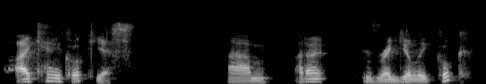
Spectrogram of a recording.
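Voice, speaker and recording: Here a man with an Australian accent speaks at a medium pitch. His pace is very slow. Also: ordinary pitch variation. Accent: Australian, sounds British to Brazilians. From Australia, Melbourne. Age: 20s. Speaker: university student. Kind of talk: casual chat. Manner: hesitant, many ums.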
